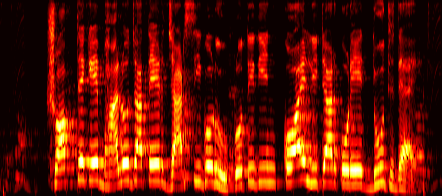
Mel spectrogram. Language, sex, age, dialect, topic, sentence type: Bengali, female, 36-40, Standard Colloquial, agriculture, question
